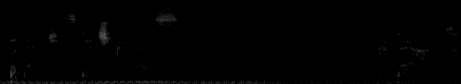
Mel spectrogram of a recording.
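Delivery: awed hush; whispered. Real, not acted. Vlogger revealing a stitched gift, awed whisper. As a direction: whisper it like a secret treasure.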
